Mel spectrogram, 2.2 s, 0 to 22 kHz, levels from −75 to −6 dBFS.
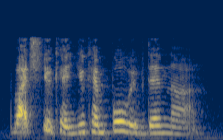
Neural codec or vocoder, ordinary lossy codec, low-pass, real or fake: codec, 16 kHz, 0.4 kbps, LongCat-Audio-Codec; none; 7.2 kHz; fake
